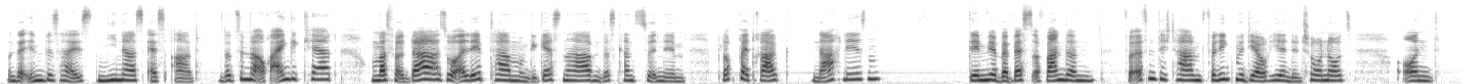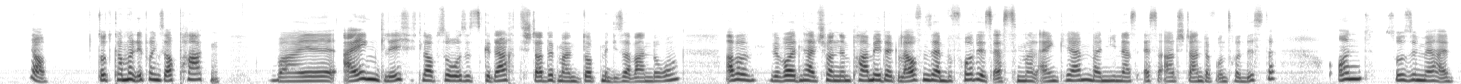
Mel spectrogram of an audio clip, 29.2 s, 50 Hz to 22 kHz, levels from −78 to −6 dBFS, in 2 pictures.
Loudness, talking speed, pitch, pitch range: -29 LUFS, 195 wpm, 230 Hz, 210-255 Hz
